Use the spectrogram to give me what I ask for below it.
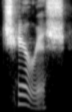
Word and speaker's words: Chairish: Abigail mentioned selling on Cherish, which is spelled Chairish.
